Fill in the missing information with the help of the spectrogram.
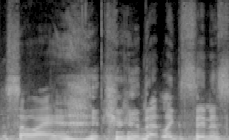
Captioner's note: laughs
